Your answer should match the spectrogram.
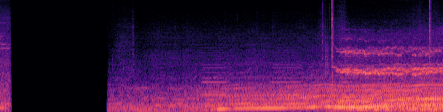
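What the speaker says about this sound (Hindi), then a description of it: "अब वो फोर्ड एस्पायर चली गई, होंडा सिटी आई।" Ford Aspire and Honda City cars in a drag race: after a short silence, a loud, steady engine roar builds and holds, with rising revving and a brief higher whine near the end, no talk.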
